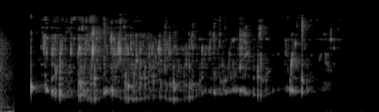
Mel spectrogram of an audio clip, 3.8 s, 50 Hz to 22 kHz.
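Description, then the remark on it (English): A short pour of half an ounce of Chambord raspberry liqueur for a cocktail, a steady trickling splash lasting about three seconds before tapering off, with no one talking over it. “Okay, the next thing is 1/2 ounce of Chambord.”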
